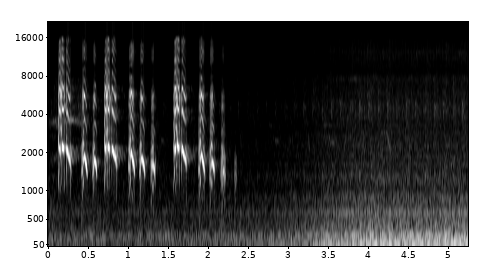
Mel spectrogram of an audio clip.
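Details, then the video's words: Grey francolin (teetar) giving a rapid series of harsh, squawky paired notes for about two seconds, then stopping; a rising low rumbling noise fills the rest. "Grey Francolin | Teetar Ki Awaz | Teetar Voice | Full Video | تیتر کی آواز"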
